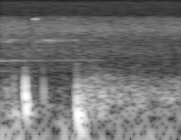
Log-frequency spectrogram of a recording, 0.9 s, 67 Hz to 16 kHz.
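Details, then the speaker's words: Teaching clip in valvulopathy lecture: S1, S2, then a soft blowing decrescendo diastolic murmur starting right after S2; aortic regurgitation murmur. "so it's s1 s2 so you can see that the murmur you know hits s1 and the murmur starts right at right after s2 and it's a uh decrescend"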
